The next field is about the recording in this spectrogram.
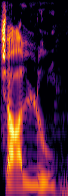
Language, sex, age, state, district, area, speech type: Hindi, male, 18-30, Rajasthan, Jaipur, urban, read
